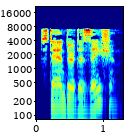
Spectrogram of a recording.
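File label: "standardisation", British English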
